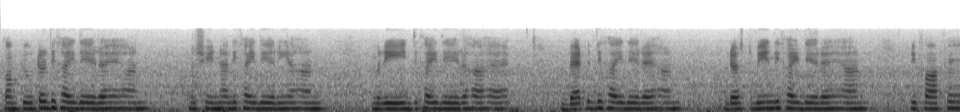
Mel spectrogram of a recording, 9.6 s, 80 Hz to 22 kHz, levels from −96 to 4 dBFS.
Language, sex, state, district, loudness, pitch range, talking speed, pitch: Punjabi, female, Punjab, Fazilka, -14 LUFS, 205-215 Hz, 160 wpm, 210 Hz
